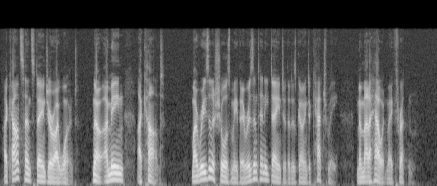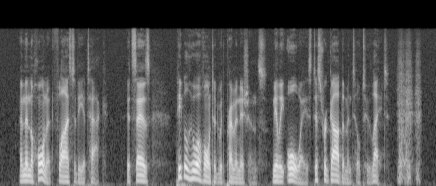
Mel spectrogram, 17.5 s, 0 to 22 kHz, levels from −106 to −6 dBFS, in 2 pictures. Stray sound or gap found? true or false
true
